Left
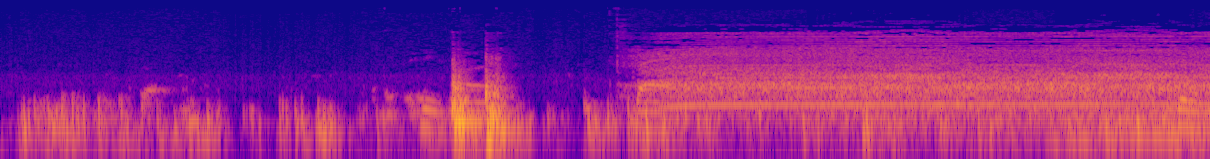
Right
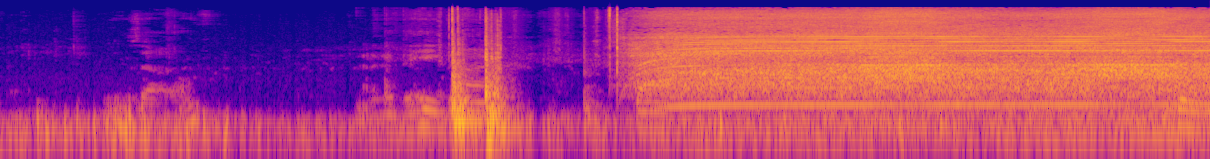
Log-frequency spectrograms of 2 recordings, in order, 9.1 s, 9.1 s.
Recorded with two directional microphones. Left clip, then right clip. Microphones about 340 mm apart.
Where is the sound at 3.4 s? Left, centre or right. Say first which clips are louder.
Right 8 dB; right.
